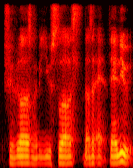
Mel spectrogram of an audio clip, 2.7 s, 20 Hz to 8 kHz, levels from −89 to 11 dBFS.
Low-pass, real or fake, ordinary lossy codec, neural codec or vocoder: 7.2 kHz; fake; none; codec, 16 kHz in and 24 kHz out, 0.9 kbps, LongCat-Audio-Codec, four codebook decoder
